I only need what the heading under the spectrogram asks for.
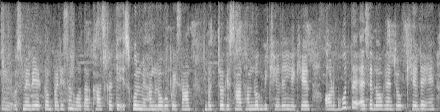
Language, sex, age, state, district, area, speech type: Urdu, female, 18-30, Bihar, Supaul, rural, spontaneous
